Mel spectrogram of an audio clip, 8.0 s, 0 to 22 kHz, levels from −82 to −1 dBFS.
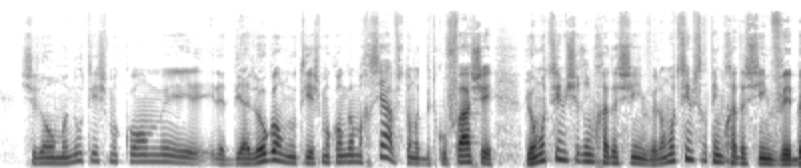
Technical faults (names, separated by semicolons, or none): automatic gain rising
